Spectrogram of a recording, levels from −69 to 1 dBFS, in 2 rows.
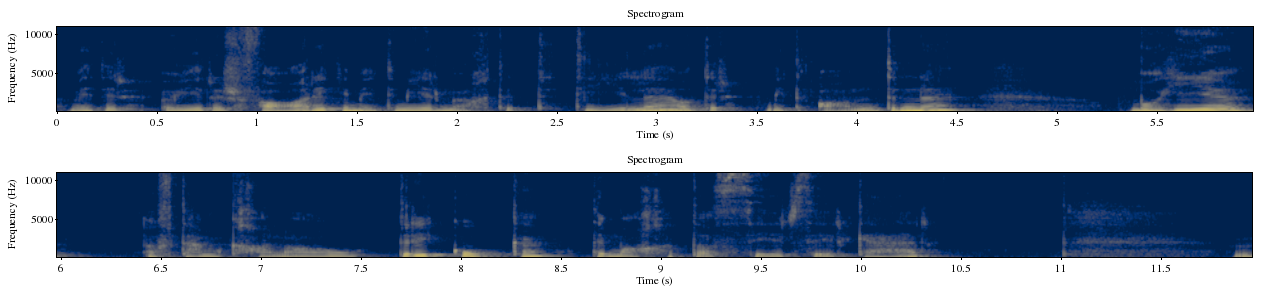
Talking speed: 115 wpm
